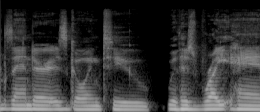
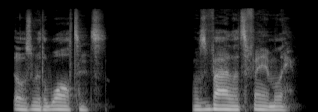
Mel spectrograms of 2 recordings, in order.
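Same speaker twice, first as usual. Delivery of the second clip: restrained, held-back, low-key, subdued. Alex, spun around by Atticus and asked who that was, answers kind of quietly. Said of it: "Alex will say kind of quietly".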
